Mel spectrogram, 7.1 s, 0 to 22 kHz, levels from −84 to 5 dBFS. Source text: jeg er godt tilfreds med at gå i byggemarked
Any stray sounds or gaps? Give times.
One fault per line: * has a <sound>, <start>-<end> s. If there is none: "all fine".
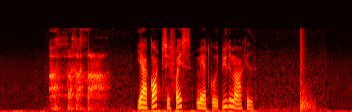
* has a laugh, 1.0-2.3 s
* has a thud, 6.0-6.3 s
